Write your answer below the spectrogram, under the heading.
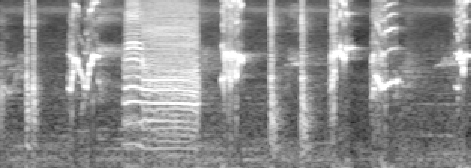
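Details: Black-winged myna song that provokes other black-winged mynas to sing: loud harsh squawks alternating with a long raspy buzz and sharp whistled notes bending up and down, in short bursts.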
